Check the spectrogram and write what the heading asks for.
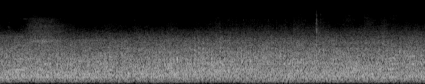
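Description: A steady, loud, engine-like outdoor roar that does not change.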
